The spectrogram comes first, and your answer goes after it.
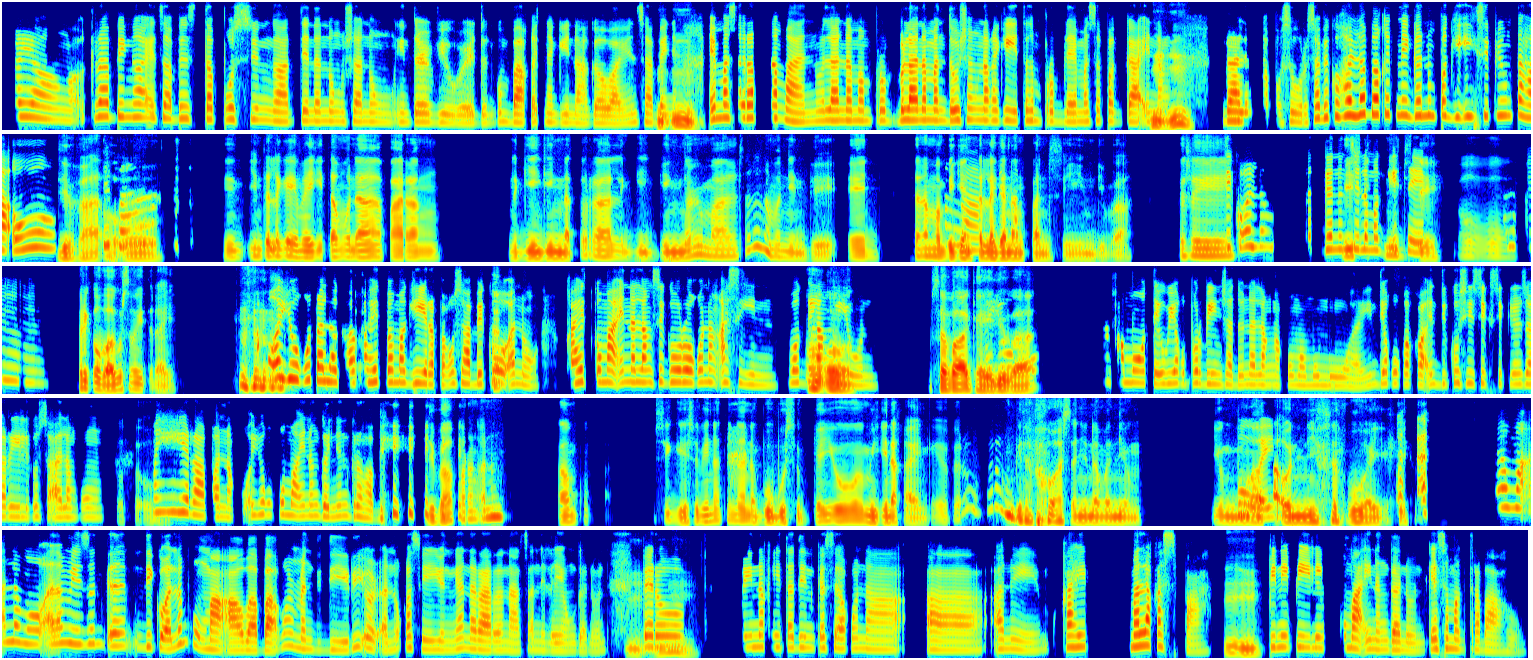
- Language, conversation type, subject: Filipino, unstructured, Ano ang reaksyon mo sa mga taong kumakain ng basura o panis na pagkain?
- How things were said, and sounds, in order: tapping; other background noise; laugh; snort; laugh; laughing while speaking: "binabawasan"; chuckle; laughing while speaking: "niyo sa buhay"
